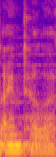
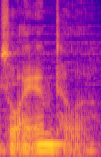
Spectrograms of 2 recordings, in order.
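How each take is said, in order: First: The word am is not emphasized. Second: The word am is emphasized. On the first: "with no exclamation" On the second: "You could also emphasize the word M"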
